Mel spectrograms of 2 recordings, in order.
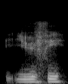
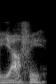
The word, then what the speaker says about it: Yuffie: There is other bits and pieces that they've admitted, like you have to get Yuffie. I call it Yuffie. Everyone reckons it's Yuffie. It's pronounced.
